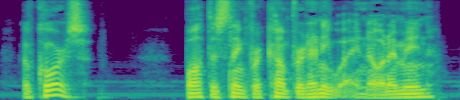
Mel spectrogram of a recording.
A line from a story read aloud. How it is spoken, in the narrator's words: chuckled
